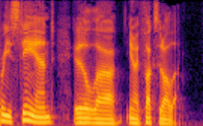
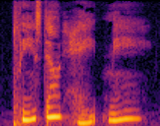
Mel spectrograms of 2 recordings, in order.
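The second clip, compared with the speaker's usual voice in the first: put-on child's voice, higher and quieter; 8 semitones higher, 4 dB quieter than usual. Retelling a séance where a woman speaks as a child: imitating a child's voice. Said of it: "comes the voice of a child".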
